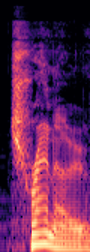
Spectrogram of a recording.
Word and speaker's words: Treno: Treno, no. Why? Why? That's how you say it in Italian, like Troia.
